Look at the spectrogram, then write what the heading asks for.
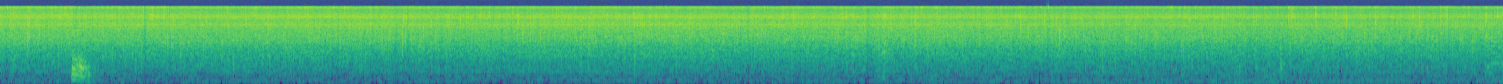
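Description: Noodles frying in a hot wok with sauces just poured over them: a steady, even sizzle.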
